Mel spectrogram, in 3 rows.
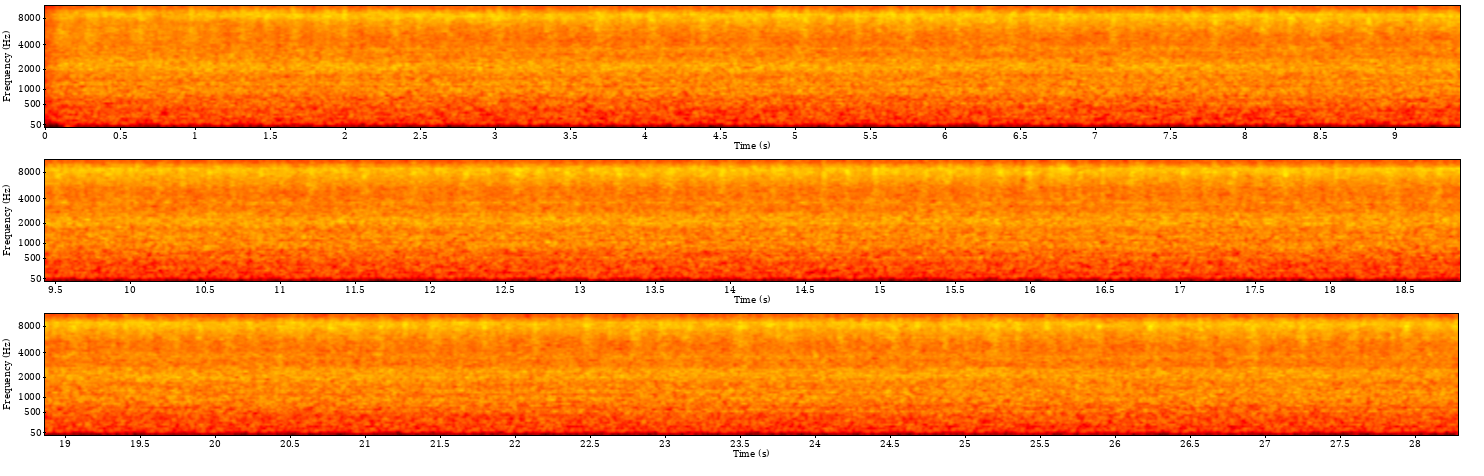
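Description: Double-wire (Wire-O) forming machine running at high speed, a loud, steady mechanical noise with a very fast, even beat. It is forming wire loops continuously at roughly 1,100 loops a minute.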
